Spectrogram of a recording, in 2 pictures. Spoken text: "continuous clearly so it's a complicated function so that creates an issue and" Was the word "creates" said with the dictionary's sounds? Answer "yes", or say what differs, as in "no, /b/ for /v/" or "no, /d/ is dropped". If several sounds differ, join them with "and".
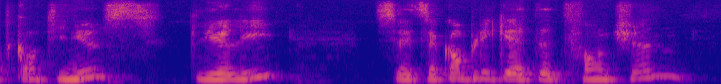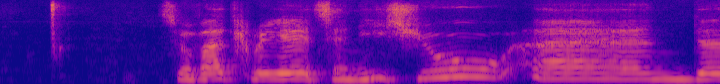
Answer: yes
